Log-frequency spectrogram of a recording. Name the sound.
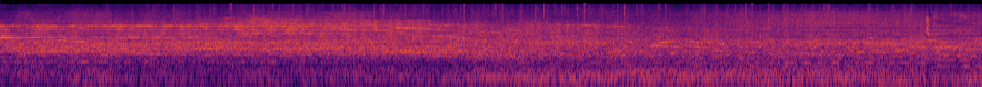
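airplane engine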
